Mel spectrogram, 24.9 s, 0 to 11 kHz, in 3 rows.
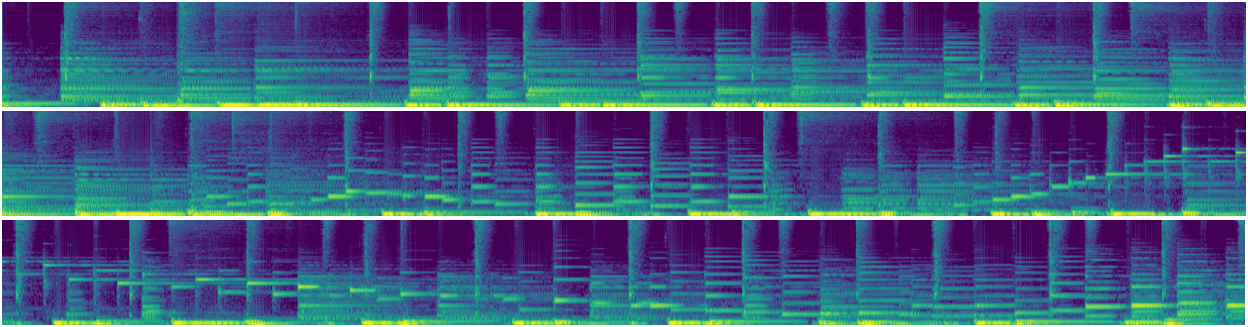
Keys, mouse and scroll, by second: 2.5-5.9 drag, 6.0-8.0 drag, 8.3 click, 9.3-10.1 drag, 10.6 1, 13.8 click, 15.3 click, 16.5-16.9 scroll up 1, 17.2-17.5 scroll down 3, 18.1-19.6 drag, 19.8-22.0 drag, 22.4 click, 23.6-24.8 drag.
